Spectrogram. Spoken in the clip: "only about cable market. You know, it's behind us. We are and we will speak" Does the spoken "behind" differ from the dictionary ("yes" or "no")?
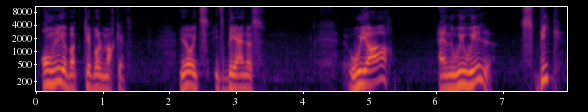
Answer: yes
